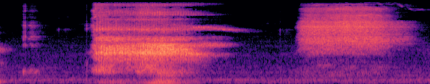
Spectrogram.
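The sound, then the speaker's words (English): Two long, breathy inhalations from a human voice acting as a cat drawing in a scent. The first is louder and longer, the second quieter and airier, with no words around them. “Just inhaling your aroma.”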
